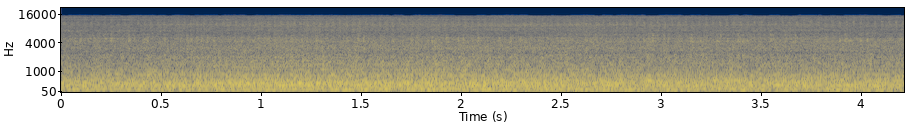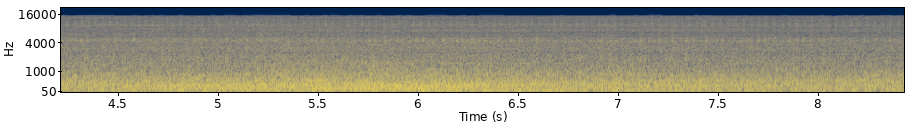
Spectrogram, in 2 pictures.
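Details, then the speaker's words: Toyota Kijang Kapsul carbureted engine after idle air screw and ignition adjustment: low, even idle with steady beat and only slight vibration, no misses; all cylinders burning evenly, running smooth. "meskipun kecil dari mesin ini juga getarannya ngertos kiambak perbedaane Nggih kecil tapi getarannya tetap stabil jadi setiap silindernya ini terdapat pembakaran atau bahan bakar yang sama ini sudah halus"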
